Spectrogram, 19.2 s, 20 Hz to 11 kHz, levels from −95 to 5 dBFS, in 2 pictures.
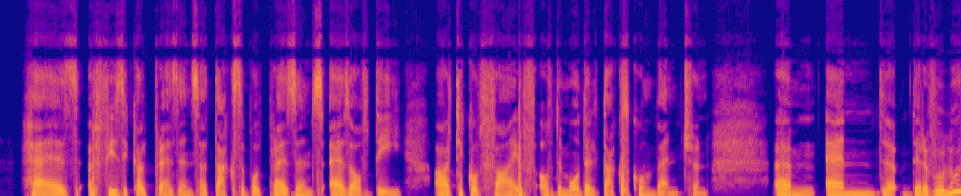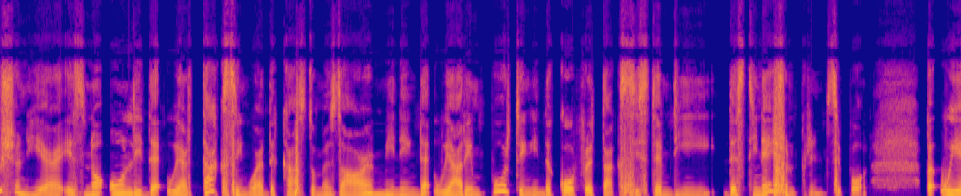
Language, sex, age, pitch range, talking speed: German, female, 40-59, 165-215 Hz, 150 wpm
